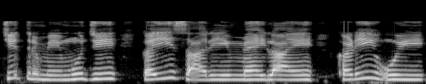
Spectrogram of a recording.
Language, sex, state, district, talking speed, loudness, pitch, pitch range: Hindi, female, Madhya Pradesh, Katni, 110 wpm, -13 LUFS, 225 Hz, 220-255 Hz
